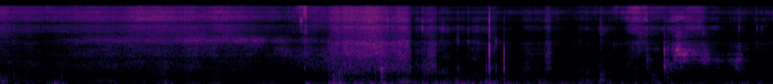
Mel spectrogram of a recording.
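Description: Faint handling noise: a soft rustling hiss, then scattered clicks and knocks from about three seconds in, as the recording camera is moved and covered.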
